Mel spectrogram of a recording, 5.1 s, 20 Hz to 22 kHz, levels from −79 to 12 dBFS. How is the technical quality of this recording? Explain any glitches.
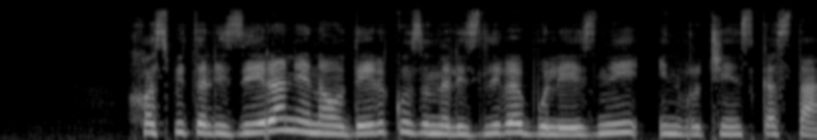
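The recording has one cluster of glitches. Scattered short gaps occur between 3.00 and 3.80 s, just after "je na oddelku za": about five lost or late packets, each roughly 10 ms or less, were patched by extending the preceding sound. Around 50 ms in total is filled this way, about 7% of that stretch, and the concealment adds 8 ms overall. The result is brief ticks, smears and hiccups in otherwise clear speech.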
